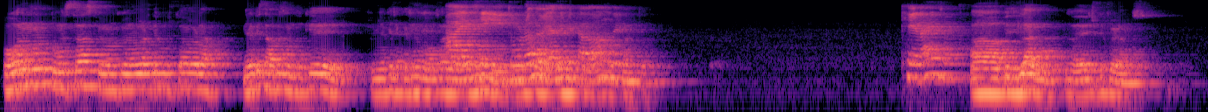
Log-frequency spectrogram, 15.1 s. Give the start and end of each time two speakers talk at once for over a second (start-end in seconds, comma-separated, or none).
5.5-7.8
